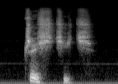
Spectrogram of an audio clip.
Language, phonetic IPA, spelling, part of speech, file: Polish, [ˈt͡ʃɨɕt͡ɕit͡ɕ], czyścić, verb, Pl-czyścić.ogg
